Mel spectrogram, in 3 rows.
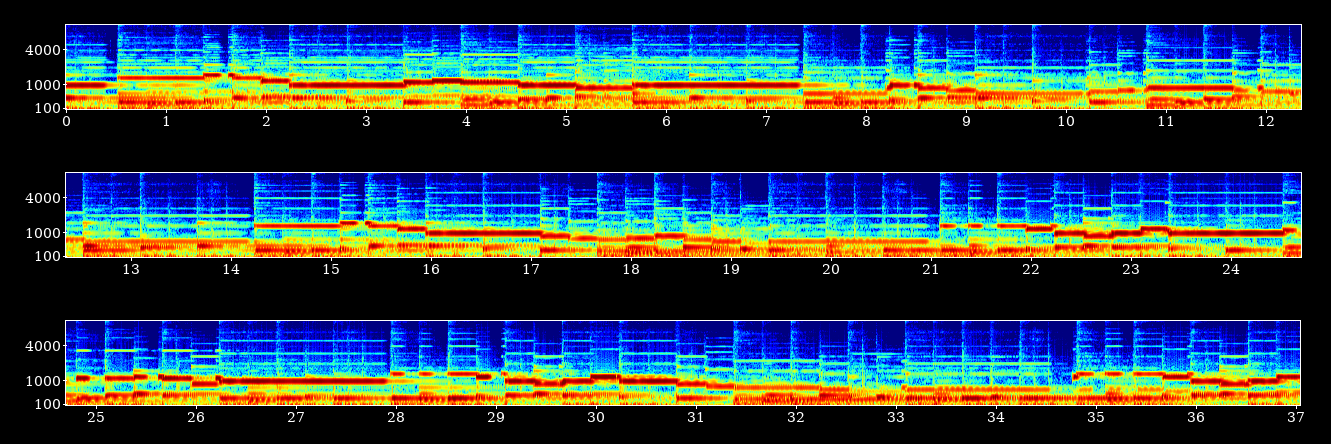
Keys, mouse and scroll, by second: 11.2-12.8 scroll up 1, 12.8 scroll down 1, 15.6-16.2 scroll down 1, 16.2 space, 17.0 scroll up 1.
